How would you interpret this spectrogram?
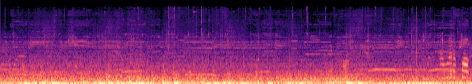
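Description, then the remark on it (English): A bus rumbles along the street with a steady, loud low engine drone that fills the whole stretch, while muffled voices come and go faintly underneath. “That bus right?”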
